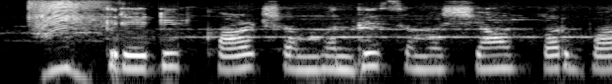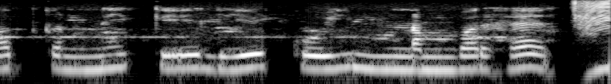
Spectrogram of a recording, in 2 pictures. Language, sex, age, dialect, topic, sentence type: Hindi, male, 25-30, Hindustani Malvi Khadi Boli, banking, question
